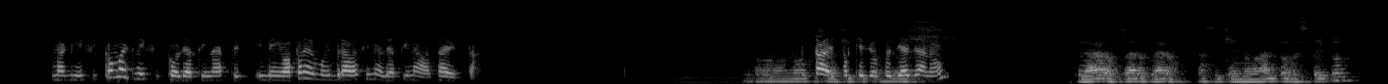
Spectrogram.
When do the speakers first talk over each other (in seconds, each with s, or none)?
8.0 s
